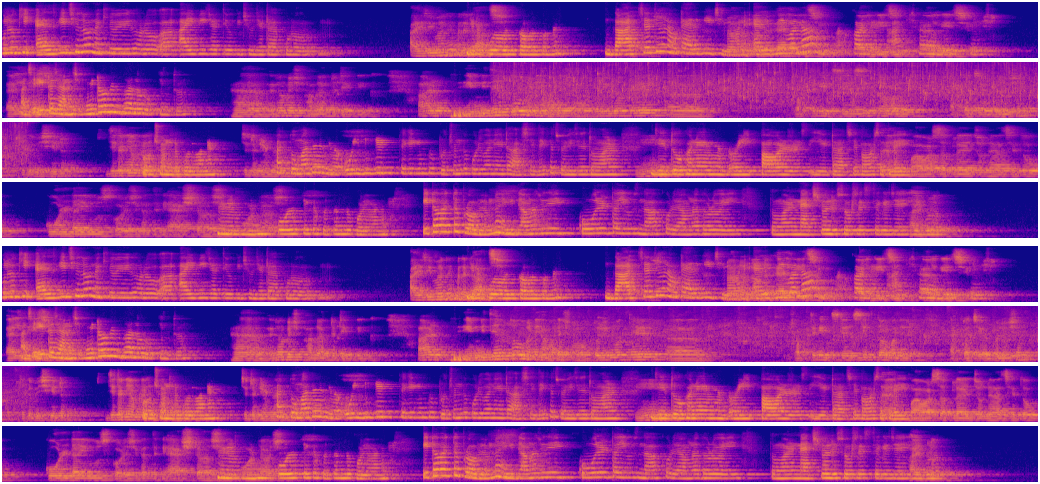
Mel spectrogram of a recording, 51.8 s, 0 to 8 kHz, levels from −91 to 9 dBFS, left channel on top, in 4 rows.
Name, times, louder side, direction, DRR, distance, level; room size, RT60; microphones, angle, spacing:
voice 1, 0.0-4.1 5.8-7.0 7.5-12.3 13.2-15.3 27.7-28.6 29.1-37.2 41.5-43.8 44.1-48.1 48.5-50.6, right 1 dB, ahead, 4 dB, 0.3 m, -19 dB
voice 2, 5.1-6.3 7.8-8.2 9.0-12.1 13.0-13.7 15.8-17.5 17.8-21.7 22.7-26.7 27.2-28.4 28.9-29.6 33.8-34.2 36.9-38.9 39.4-42.3 50.2-50.6, right 1 dB, 80° right, 3 dB, 0.8 m, -25 dB
sound 1, 19.1-26.2, left 5 dB, 70° left, 0.5 m, -36 dB
5.1 x 3.5 x 2.9 m, 0.99 s
head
